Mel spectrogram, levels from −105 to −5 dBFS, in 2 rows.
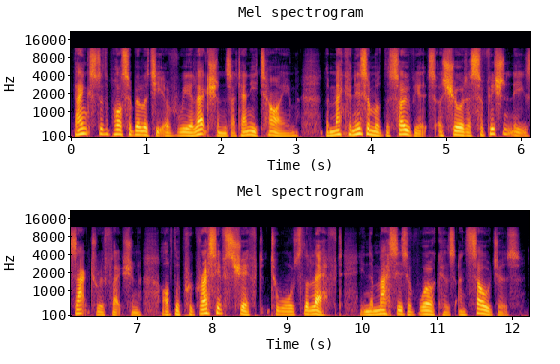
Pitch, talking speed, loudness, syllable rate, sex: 130 Hz, 160 wpm, -20 LUFS, 5.2 syllables/s, male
